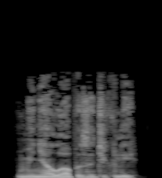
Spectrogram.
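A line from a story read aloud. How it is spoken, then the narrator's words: Quiet complaint. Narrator (Russian): тихо пожаловался Константин Евгению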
